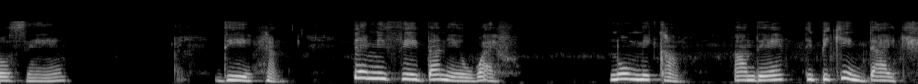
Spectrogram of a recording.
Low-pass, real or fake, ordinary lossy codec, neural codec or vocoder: none; fake; none; codec, 16 kHz, 4.8 kbps, FACodec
